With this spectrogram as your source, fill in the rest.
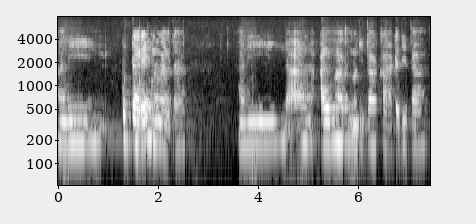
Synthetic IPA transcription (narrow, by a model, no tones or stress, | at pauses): añi | kuʈːaɾeɦuɽ̃uɡʱalt̪at̪ | añi | aə̰lmaɾənːud̪it̪akʰaʈd̪it̪a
